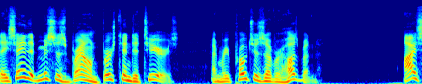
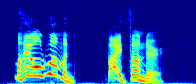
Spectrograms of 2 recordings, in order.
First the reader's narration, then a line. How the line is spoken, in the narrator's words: dropping his cards with an hysterical laugh, greeted as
